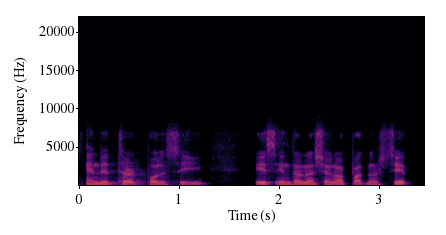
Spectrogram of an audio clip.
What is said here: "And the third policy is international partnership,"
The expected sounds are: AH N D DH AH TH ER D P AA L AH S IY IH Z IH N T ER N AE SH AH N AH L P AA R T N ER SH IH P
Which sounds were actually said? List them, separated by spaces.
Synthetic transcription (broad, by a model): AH N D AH T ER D P AA L AH S IY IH S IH N T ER N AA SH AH N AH L P AA R T N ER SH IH P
